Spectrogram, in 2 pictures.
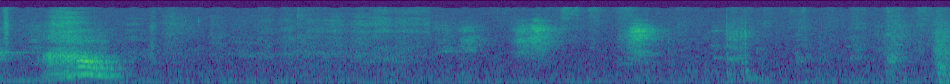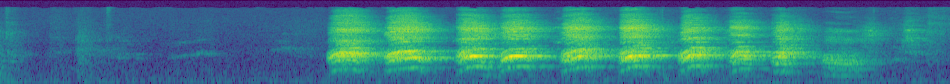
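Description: A bird calling outside: after a faint call near the start, a quick run of about a dozen short calls at roughly five a second begins about six and a half seconds in and lasts nearly three seconds.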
